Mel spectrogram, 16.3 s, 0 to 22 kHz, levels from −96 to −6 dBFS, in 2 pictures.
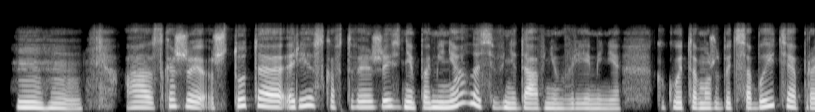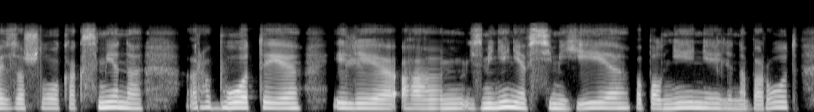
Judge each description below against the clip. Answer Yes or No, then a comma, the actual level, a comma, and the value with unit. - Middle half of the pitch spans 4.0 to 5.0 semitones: No, average, 2.8 semitones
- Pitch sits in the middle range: Yes, medium, 175 Hz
